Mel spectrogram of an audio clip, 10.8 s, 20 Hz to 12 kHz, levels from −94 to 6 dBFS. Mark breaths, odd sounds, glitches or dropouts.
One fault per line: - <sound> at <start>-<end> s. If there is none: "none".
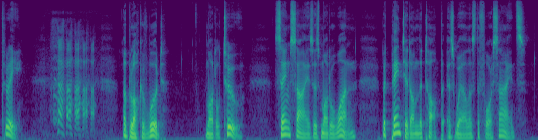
- laugh at 1.0-1.9 s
